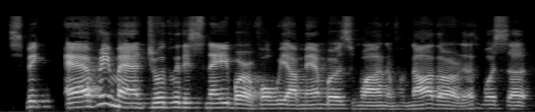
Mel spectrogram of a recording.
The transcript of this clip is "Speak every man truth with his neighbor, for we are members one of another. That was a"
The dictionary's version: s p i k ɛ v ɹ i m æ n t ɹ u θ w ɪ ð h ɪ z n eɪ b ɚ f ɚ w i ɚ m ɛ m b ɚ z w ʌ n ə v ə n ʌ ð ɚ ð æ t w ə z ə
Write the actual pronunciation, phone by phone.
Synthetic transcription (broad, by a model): s p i k ɛ v ɹ i m æ n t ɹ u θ w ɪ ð h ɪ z n eɪ b ɚ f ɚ w i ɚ m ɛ m b ɚ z w ʌ n ə v ə n ʌ ð ɚ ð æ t w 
